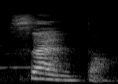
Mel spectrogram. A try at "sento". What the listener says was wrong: You say sa. It's se. See, in Italian, there's, and even in English, there's two types of E's. There's an E, which is a very restricted E, and then there's an A, open E. So there's E, A.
